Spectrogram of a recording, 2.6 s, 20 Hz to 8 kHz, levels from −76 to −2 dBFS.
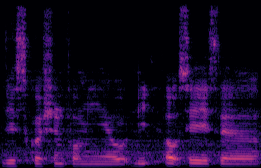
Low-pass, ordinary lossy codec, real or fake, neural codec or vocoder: none; none; real; none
